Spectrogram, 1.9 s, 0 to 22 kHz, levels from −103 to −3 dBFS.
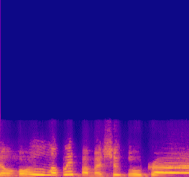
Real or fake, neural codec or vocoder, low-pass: fake; codec, 16 kHz, 0.5 kbps, X-Codec, HuBERT features, trained on balanced general audio; 7.2 kHz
